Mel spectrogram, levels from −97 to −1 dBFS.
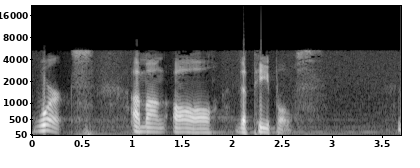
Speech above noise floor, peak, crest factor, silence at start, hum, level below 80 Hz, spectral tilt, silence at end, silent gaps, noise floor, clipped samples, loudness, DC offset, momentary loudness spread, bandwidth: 31 dB; 0 dBFS; 20 dB; 0.05 s; none; -48 dBFS; -4.5 dB/octave; 0.9 s; none; -50 dBFS; under 0.1%; -19 LUFS; under 0.1%; 17 LU; 5.6 kHz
